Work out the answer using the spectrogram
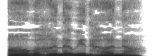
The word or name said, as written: ಆವಹನವಿಧಾನ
